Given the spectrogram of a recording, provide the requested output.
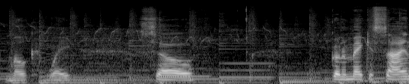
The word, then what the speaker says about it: Milky Whey: name ever for this we call it the Milky Way and spelled with WH dy4 way like in a way Milky Way so gonna make a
